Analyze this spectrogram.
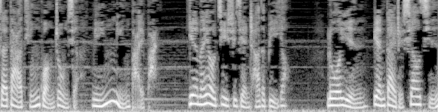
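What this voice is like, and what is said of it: Usual voice. Nothing is said of it.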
